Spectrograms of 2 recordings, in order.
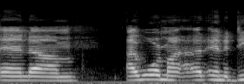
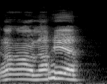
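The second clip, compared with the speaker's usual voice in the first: ordinary talk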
